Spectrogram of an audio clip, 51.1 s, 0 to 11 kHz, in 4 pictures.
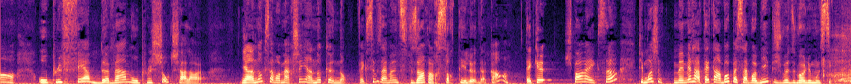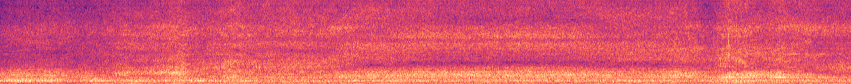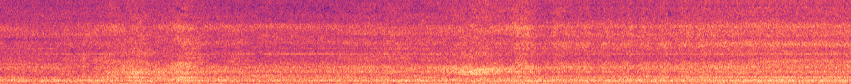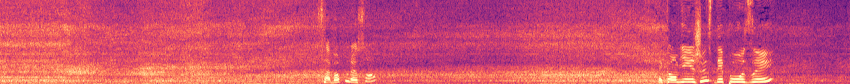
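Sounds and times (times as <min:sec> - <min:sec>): hair dryer running: 0:12.3 - 0:51.0.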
